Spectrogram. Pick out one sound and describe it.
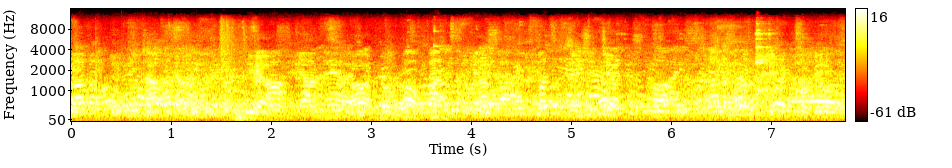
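A man talks into a microphone over loudspeakers.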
